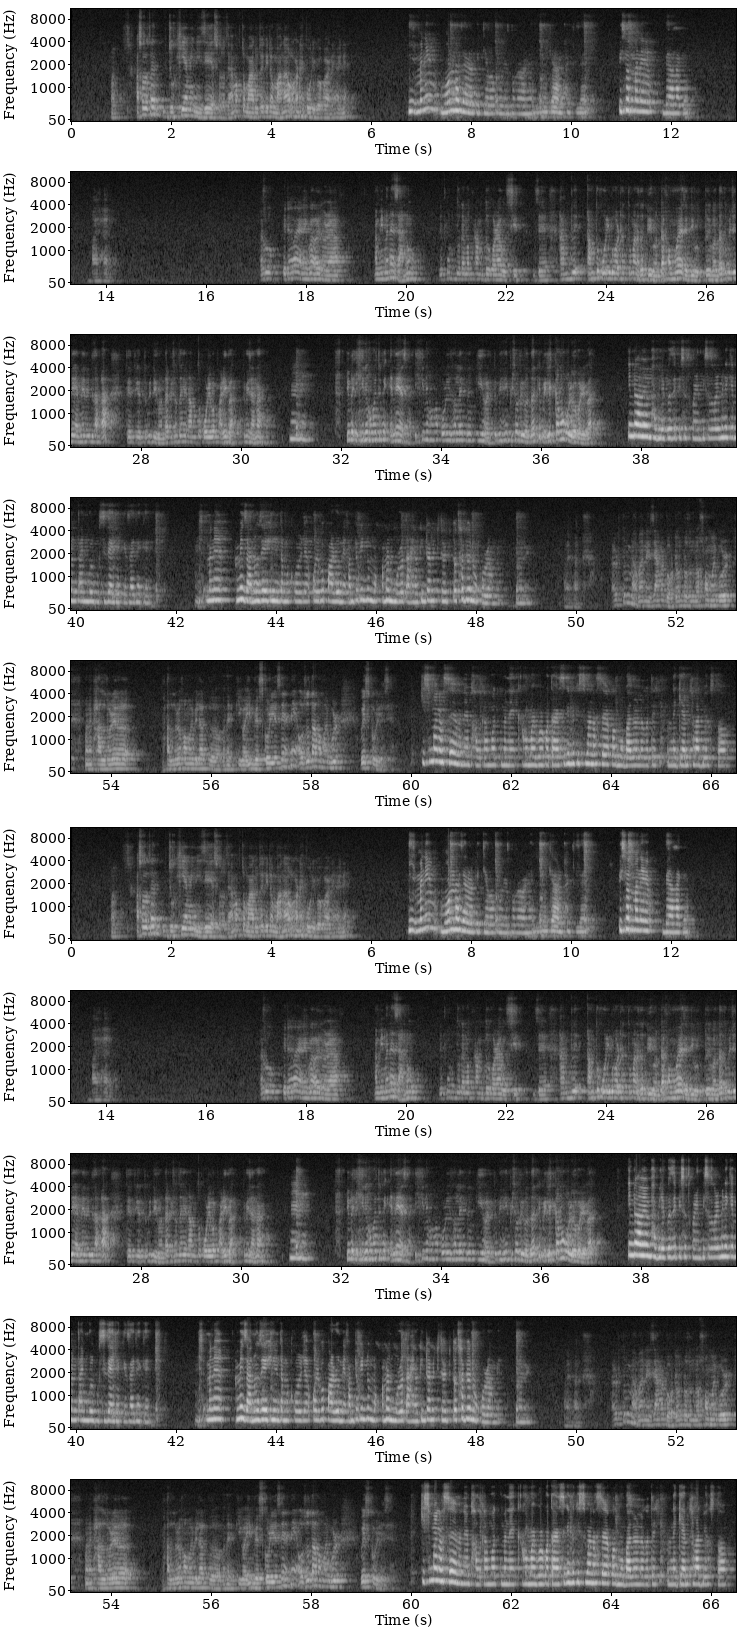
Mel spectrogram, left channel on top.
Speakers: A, in the centre; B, on the right.
A: হয়! আচলতে দুখী আমি নিজেই আচলতে, আমাকতো মা দেউতাক কেতিয়াও মানা কৰা নাই পঢ়িবৰ কাৰণে, হয় নে?
B: মানে মন নাযায় আৰু কেতিয়াবা পঢ়িবৰ কাৰণে তেনেকে আৰু থাকি যায়। পিছত মানে বেয়া লাগে।
A: হয়, হয়। আৰু কেতিয়াবা এনেকুৱা হয় ধৰা, আমি মানে জানো যে কোনটো টাইমত কামটো কৰা উচিত যে কামটো, কামটো কৰিব অৰ্থাৎ তোমাৰ হাতত দুই ঘণ্টা সময় আছে! দু দুই ঘণ্টা তুমি যদি এনে যদি থাকা তে তুমি দুঘণ্টাৰ পিছত <inaudible> সেই কামটো কৰিব পাৰিবা, তুমি জানা।
B: উম, উম।
A: কিন্তু এইখিনি সময়ত তুমি এনেই আছা, এইখিনি সময় কৰি থ'লে কিন্তু কি হয়, তুমি সেই পিছৰ দুইঘণ্টাত কিবা বেলেগ কামো কৰিব পাৰিবা।
B: কিন্তু আমি ভাৱি থাকোঁ, যে পিছত কৰিম, পিছত কৰিম, সেনেকে মানে টাইমবোৰ গুছি যায় থাকে, যায় থাকে।
A: উম
B: মানে আমি জানো যে এইখিনি টাইমত কৰিলে কৰিব পাৰো আমি কামটো, কিন্তু আমাৰ মূৰত আহেও কিন্তু আমি তথাপিও নকৰো আমি, হয়।
A: হয় হয়, আৰু তুমি ভাবানে যে আমাৰ বৰ্তমান প্ৰজন্মই সময়বোৰ মানে ভালদৰে ভালদৰে সময় বিলাক মানে কি কয় ইনভেষ্ট কৰি আছে নে অযথা সময়বোৰ ৱেষ্ট কৰি আছে?
B: কিছুমান আছে মানে ভাল কামত মানে সময়বোৰ কটাই আছে, কিন্তু কিছুমান আছে অকল মোবাইলৰ লগত মানে গেম খেলাত ব্যস্ত,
